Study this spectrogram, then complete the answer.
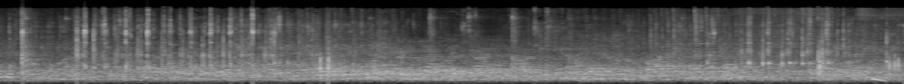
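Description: Dice rattle and clatter across a board.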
